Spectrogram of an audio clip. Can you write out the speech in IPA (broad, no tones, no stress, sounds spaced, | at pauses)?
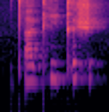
tʼ a ə̯ kʰ i kʼ ə ʃ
